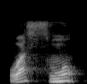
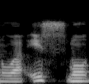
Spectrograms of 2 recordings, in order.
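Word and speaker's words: وَاسْمُ: Wasmu, nah perhatikan cara bacanya di situ. Yang di awal bacanya ismu, tapi kalau di tengah bukan wa ismu tapi wasmu.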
